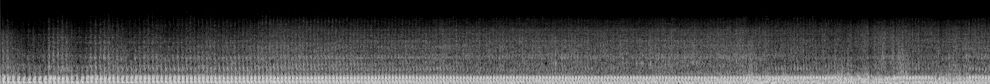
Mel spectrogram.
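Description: Honda TRX450R quad's single-cylinder four-stroke engine running at low, nearly steady revs while riding in gear, its note wavering briefly about eight seconds in.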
